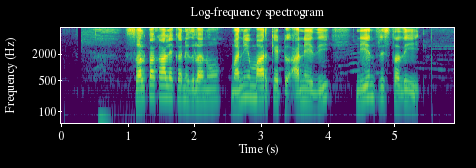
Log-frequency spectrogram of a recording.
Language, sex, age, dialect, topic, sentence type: Telugu, female, 25-30, Telangana, banking, statement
